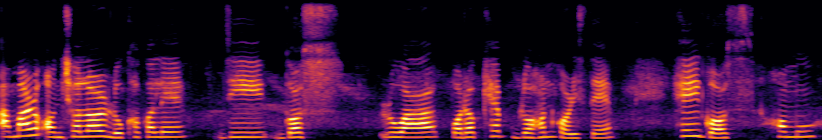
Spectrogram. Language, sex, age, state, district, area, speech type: Assamese, female, 18-30, Assam, Dhemaji, urban, spontaneous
